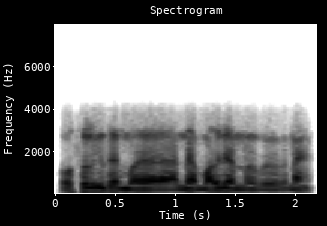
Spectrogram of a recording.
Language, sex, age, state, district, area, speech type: Tamil, male, 30-45, Tamil Nadu, Madurai, urban, conversation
